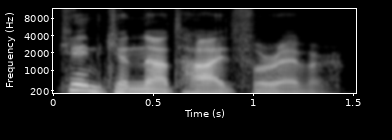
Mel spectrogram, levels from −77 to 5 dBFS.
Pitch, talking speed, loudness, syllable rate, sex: 115 Hz, 200 wpm, -19 LUFS, 4.8 syllables/s, male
